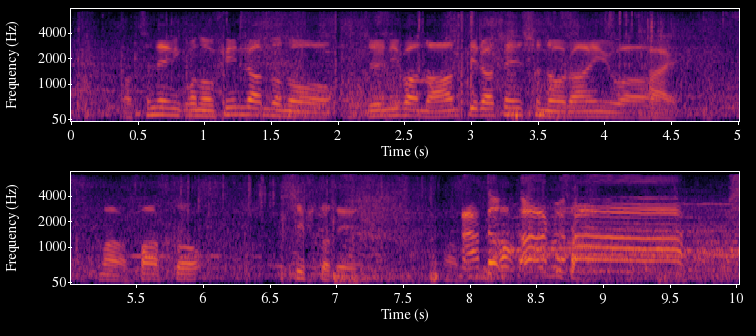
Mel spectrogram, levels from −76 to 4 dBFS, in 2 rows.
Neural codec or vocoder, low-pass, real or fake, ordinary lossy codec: none; 7.2 kHz; real; none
